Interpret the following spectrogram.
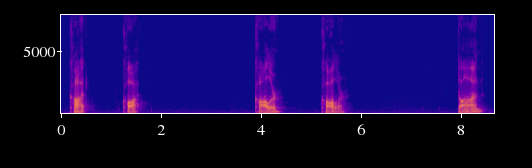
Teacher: due to the merger in standard American English these words are homophones · in standard American English, words that used to be pronounced with O are now pronounced with A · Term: cot-caught merger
